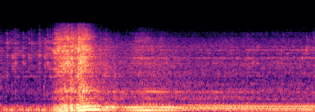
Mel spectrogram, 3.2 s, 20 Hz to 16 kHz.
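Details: Jeep Cherokee XJ 4.0 High Output: rev swells then settles to rough low rumble with clattery edge at idle; noise traced to the torque converter, not the engine.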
